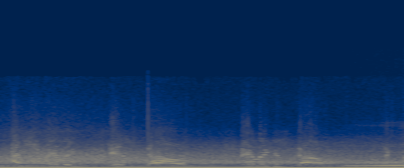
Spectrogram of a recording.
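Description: Indistinct voices of an old radio boxing broadcast over a steady low hum.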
